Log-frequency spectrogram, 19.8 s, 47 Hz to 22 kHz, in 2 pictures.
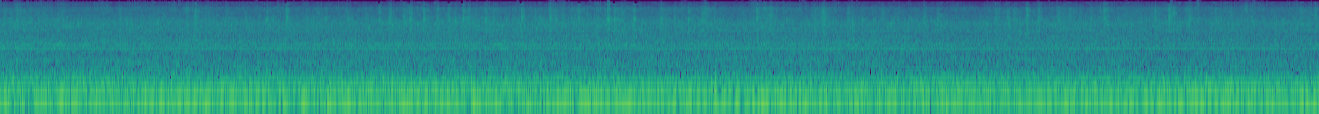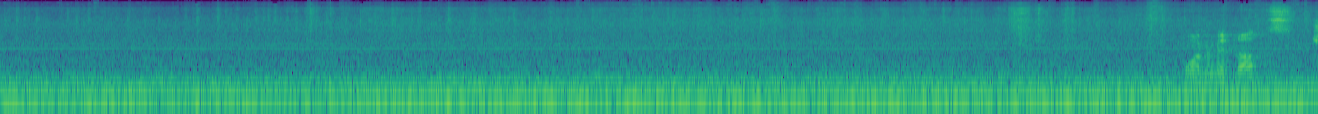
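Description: Airbus A330 jet engines spool at takeoff thrust, a steady deep low rumble heard from inside the cockpit throughout, with faint tonal chirps near the end.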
